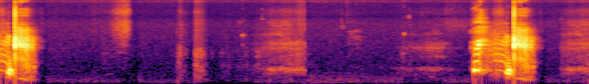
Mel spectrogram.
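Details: Three short, muffled, suppressed sneezes, one then a closely spaced pair, with soft sniffs between; stifled sneezes from a tickly nose after windows were left open overnight.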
